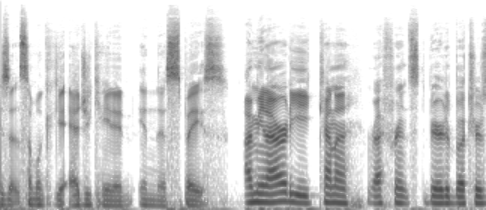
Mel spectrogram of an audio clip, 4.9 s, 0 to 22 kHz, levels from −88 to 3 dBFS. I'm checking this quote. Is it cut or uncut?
uncut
